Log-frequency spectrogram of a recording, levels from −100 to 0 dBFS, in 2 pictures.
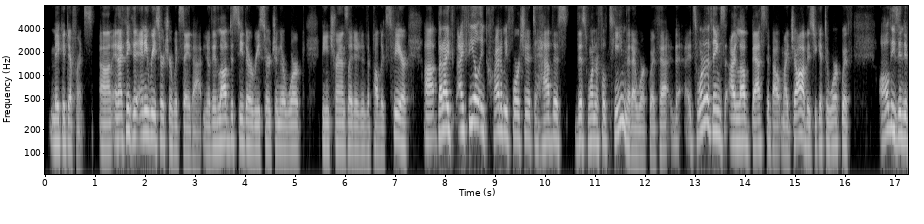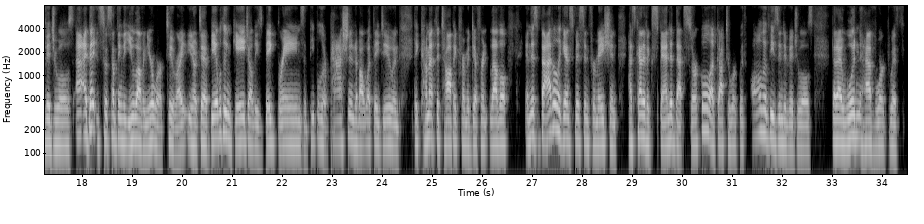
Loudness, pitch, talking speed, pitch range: -28 LUFS, 135 Hz, 240 wpm, 125-150 Hz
